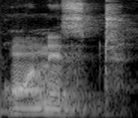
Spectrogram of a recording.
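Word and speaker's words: honest: हूँ एक वर्ड, और वो वर्ड क्या है, ऑनेस्ट। इसको हम लोग हॉनेस्ट नहीं पढ़ते हैं, ठीक है, इसको पढ़ते कैसे, ऑनेस्ट।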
